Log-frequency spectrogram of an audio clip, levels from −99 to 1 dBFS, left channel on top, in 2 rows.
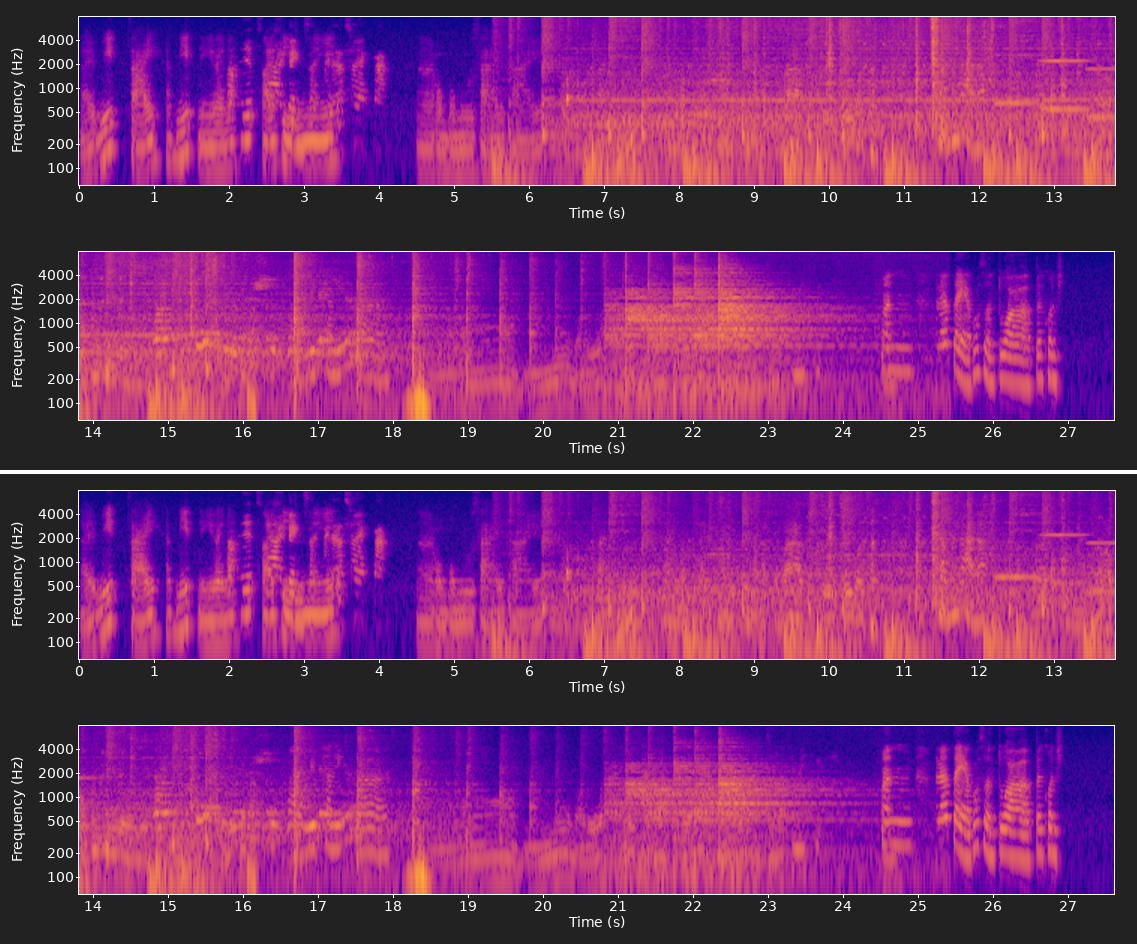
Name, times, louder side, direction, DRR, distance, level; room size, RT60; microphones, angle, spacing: voice 1, 0.0-2.1 2.4-3.4 4.5-6.6 6.9-7.5 7.8-16.2 18.2-23.5 24.5-24.7, right 1 dB, 15° right, 1.4 m, -43 dB
voice 2, 2.0-3.0 3.3-4.1 16.3-18.0 24.5-26.9, right 3 dB, 45° right, 0.8 m, -39 dB
sound 1, 5.5-16.2, left 2 dB, 15° left, 0.3 m, -39 dB
sound 2, 6.3-25.4, left 5 dB, 70° left, 0.7 m, -36 dB
3.9 x 3.9 x 2.6 m
head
